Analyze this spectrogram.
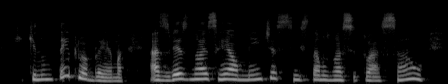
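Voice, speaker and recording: A woman's voice comes across as somewhat breathy, with a fairly high pitch. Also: very clean recording, silent background. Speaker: spiritist study group participant. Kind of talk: religious study discussion. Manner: trailing off in volume.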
